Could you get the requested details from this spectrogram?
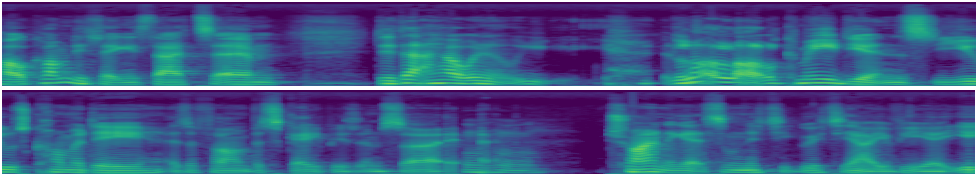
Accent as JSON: {"language": "English", "town": "Harrogate", "region": "Yorkshire and the Humber", "country": "United Kingdom", "said": "I'm from Harrogate."}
